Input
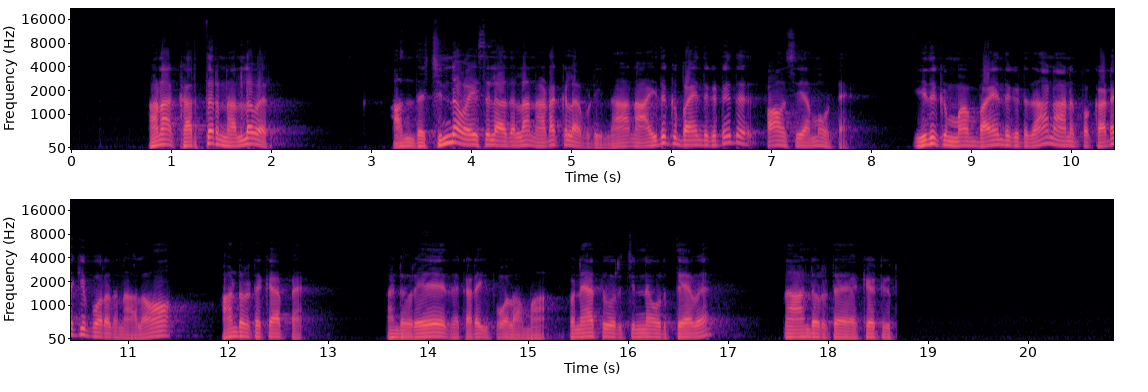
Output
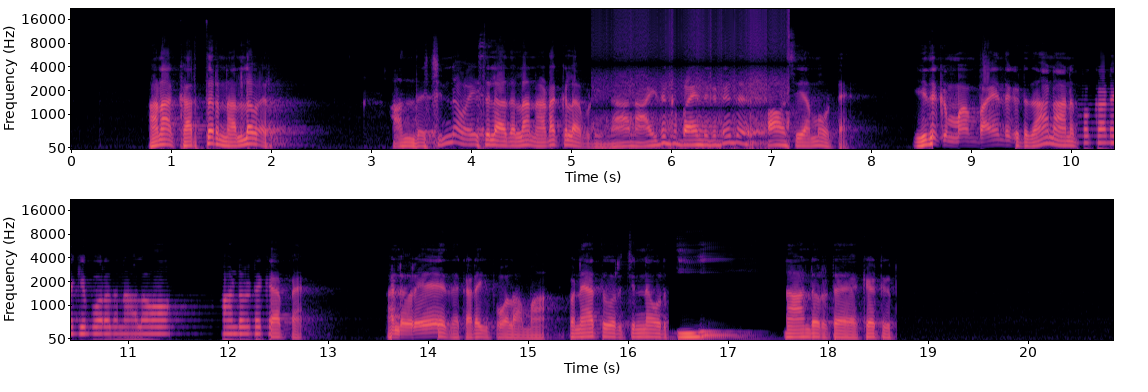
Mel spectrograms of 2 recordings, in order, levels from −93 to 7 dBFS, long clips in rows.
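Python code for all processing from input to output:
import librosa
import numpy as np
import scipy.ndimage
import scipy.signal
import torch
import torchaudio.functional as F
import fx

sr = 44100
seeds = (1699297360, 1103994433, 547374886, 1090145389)

y = fx.chain(x, sr, fx.over_compress(threshold_db=-34.0, ratio=-1.0),
    fx.lowpass(hz=4000.0, slope=12),
    fx.transient(attack_db=-1, sustain_db=3), at=(1.86, 4.14))
y = fx.chain(y, sr, fx.zero_step(step_db=-38.5),
    fx.fixed_phaser(hz=1200.0, stages=6),
    fx.sustainer(db_per_s=35.0), at=(5.21, 7.19))
y = fx.chain(y, sr, fx.highpass(hz=680.0, slope=12),
    fx.band_squash(depth_pct=100), at=(8.62, 9.46))
y = fx.chain(y, sr, fx.lowpass(hz=3500.0, slope=6),
    fx.robotise(hz=192.0), at=(10.07, 12.44))
y = fx.chain(y, sr, fx.bandpass_edges(low_hz=470.0, high_hz=3900.0),
    fx.env_flatten(amount_pct=100), at=(13.64, 14.11))
y = fx.chain(y, sr, fx.brickwall_bandstop(low_hz=260.0, high_hz=2600.0),
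    fx.room_flutter(wall_m=3.5, rt60_s=0.51),
    fx.sustainer(db_per_s=57.0), at=(16.41, 17.6))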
